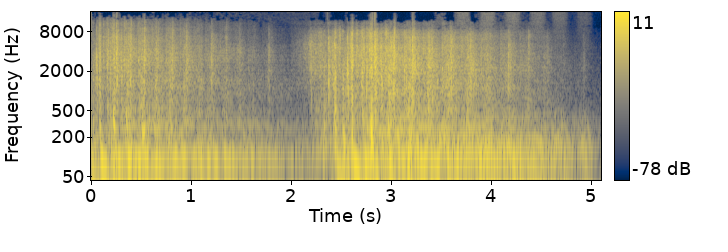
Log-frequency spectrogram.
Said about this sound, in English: No, it was a sheet of toilet paper. Wow. Okay, yeah. Here are the moth wings in the trailer for Clarice.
